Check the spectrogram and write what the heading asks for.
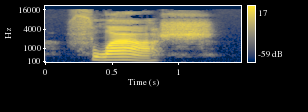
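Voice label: "flash", English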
